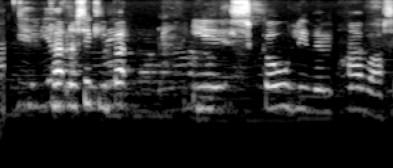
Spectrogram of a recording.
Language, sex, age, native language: Icelandic, female, 11, Icelandic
